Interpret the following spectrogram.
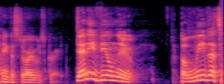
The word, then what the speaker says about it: Denis Villeneuve: Denis Villeneuve. Believe that's how you pronounce his name.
